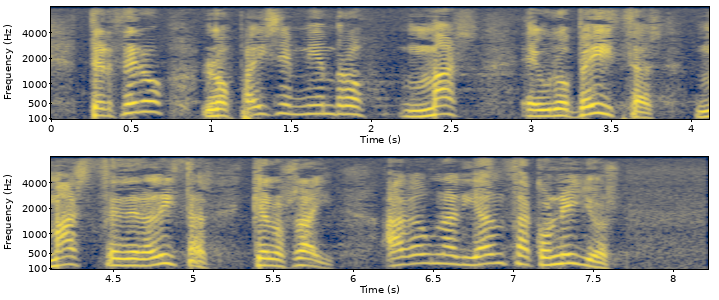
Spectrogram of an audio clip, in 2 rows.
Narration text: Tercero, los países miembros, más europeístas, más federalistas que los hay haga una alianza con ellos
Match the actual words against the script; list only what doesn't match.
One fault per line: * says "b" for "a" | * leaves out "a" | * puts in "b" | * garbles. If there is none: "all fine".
all fine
